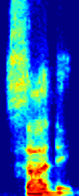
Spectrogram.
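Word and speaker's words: Tsade: Almost, yeah, like Sade. You know, so the T is really silent. Okay, yeah. You know what I'm saying? Yes, sir. But yeah, that's basically, you know, when they pronounce it, in most cases, they pronounce it as Sade.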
